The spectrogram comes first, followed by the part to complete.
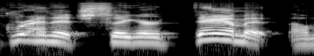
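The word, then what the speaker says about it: Greenwich: so that was it I said I said green witch right cuz that's just how it looks someone got so mad in the YouTube damn it singer it's green it's it's pronounced grenwich singer damn it I'm like oh I'm sorry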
